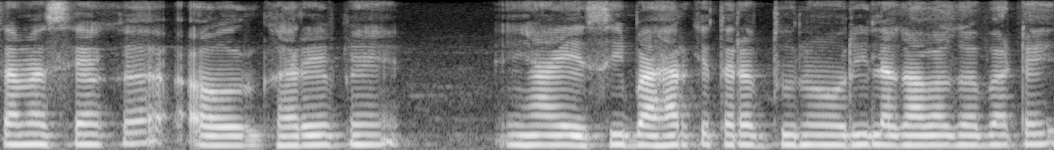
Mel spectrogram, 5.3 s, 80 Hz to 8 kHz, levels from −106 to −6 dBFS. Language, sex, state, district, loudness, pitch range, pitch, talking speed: Bhojpuri, female, Uttar Pradesh, Gorakhpur, -19 LUFS, 185-195 Hz, 190 Hz, 170 wpm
